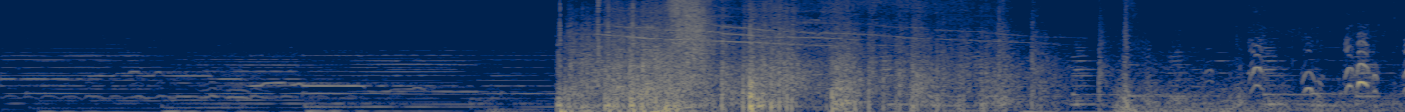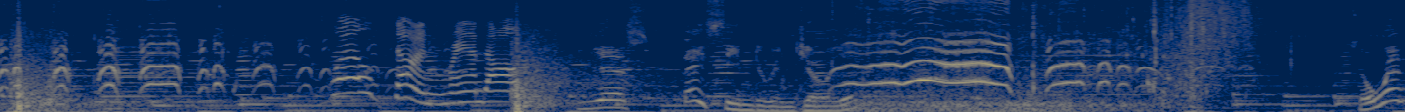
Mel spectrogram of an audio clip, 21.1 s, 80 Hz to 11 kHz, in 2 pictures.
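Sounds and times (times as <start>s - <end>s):
music: 0.0s - 5.0s, 5.9s - 21.0s
fireworks being set off: 4.2s - 9.3s
laughter: 9.0s - 13.5s, 17.8s - 19.8s
speech: 15.8s - 17.1s, 20.8s - 21.0s.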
